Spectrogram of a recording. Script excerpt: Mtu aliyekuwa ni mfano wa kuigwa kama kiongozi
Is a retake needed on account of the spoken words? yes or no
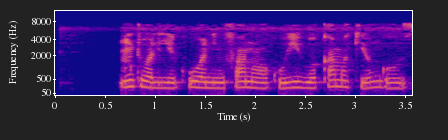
no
